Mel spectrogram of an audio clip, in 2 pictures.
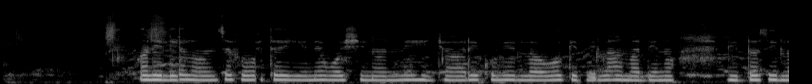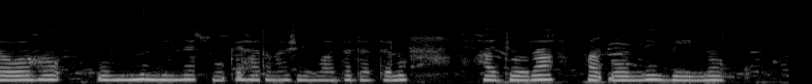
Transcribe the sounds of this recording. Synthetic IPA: wɐlɪlɪloːnsɛfɔːt̪ɛjɪnɛwɔʃːɪnɐnːɪhɪd͡ʒaːɾɪkʊnɪlɔwɔkɪpɪ̰lːɐːmɐd̪ɪnɔɡɪd̪ːɔsɪlɔwɔɦɔʊmːʊmɪnɛsuːkʼɛɦɐt̪ɔnɔʃimːaːd̪ɐd̪ɐd̪ɐlʊ | hɐd͡ʒoɾa | fɐnonːɪbiːnːɔ

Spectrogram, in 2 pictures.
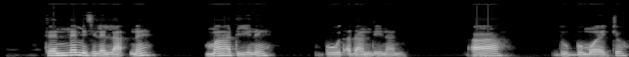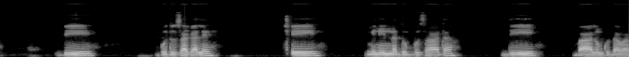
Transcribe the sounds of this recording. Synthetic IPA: t̪ɛnːɛmɪs̬ɪlɛlɐʔnɛ | maːt̪iːnɛ | buːt̪ʼɐd̪ɐnd̪iːnɐn | ʔaː | d̪ʊbːʊmɔjɛt͡ʃːɔ | biː | bʊd̪ʊsɐɡɐlɛ | t͡ʃʼiː | mɪnɪnːɐd̪ʊbːʊsaːd̪ɐ | d̪iː | baːlʊŋkʊd̪ɐbɐ

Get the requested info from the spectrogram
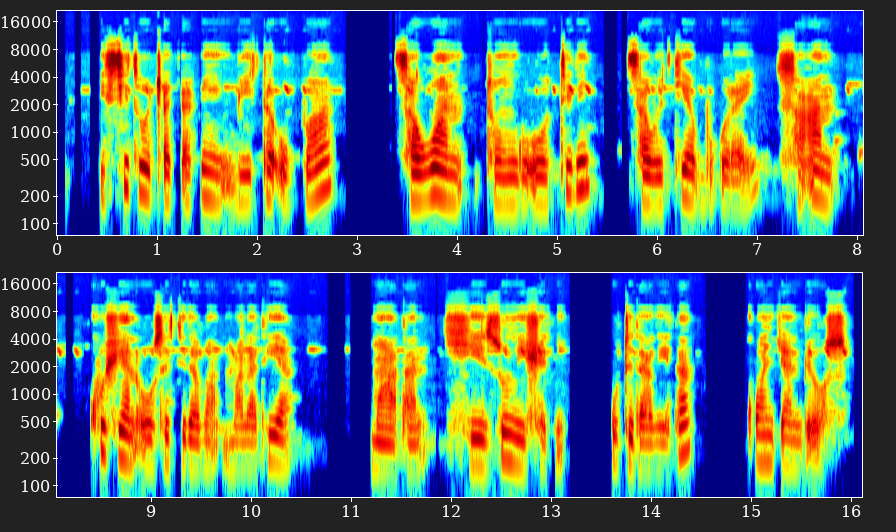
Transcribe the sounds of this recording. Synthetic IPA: ʔɪsːɪt̪oːt͡ʃʼɐt͡ʃʼːɐfɪnbiːt̪ːɐʔʊbːaː | sɐwːaːn | t̪ʰɔŋɡʊo̞ːt̪ːɪd̪ɪ | sɐwɛt̪ːɪjɐbʊkʼʊɾɐ̰jsɐ̰ʔɐnkʰʊʃɪjɐno̞ːsɛt̪ːɪd̪ɐbɐ̰mɐlɐt̪ʰɪjɐ | maːt̪ʰɐn | he̞ːzːʊmiːʃːɐt̪ɪ | ʊt̪ːɪd̪aːɡe̞ːt̪ɐ | kʼɔnt͡ʃʼɪjɐnbɛ̰ʔo̰ːs

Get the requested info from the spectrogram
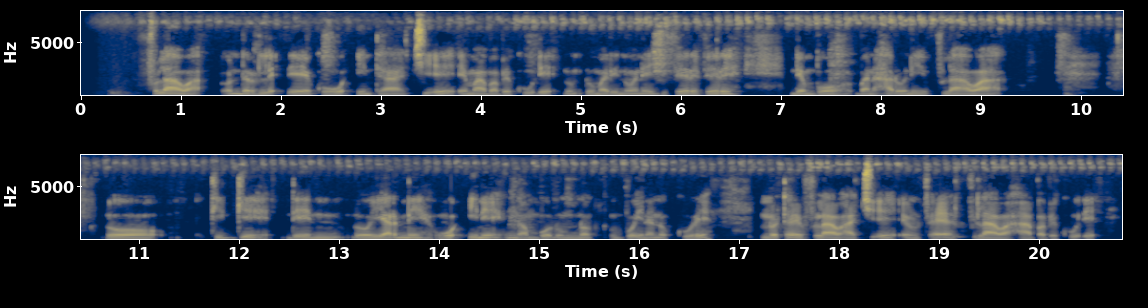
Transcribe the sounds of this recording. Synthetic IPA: fulawa̰ɗɔndɛɾlɛ̰ɗːɛkɔwoʔintat͡ʃḭʔɛʔɛmababɛkʰṵɗɛ̰ɗumɗɔmaɾinɔned͡ʒifɛɾɛfɛɾɛndɛmbɔbanahaɗonifulawa | ɗɔ | tiɡːɛndɛɗɔjaɾnɛwoʔinɛŋɡambɔɗumvoʔinanokːuɾɛnɗɔtawɛfulawahat͡ʃːḭʔɛɛ̰tawɛfilawahababɛkʰṵːɗɛ̰

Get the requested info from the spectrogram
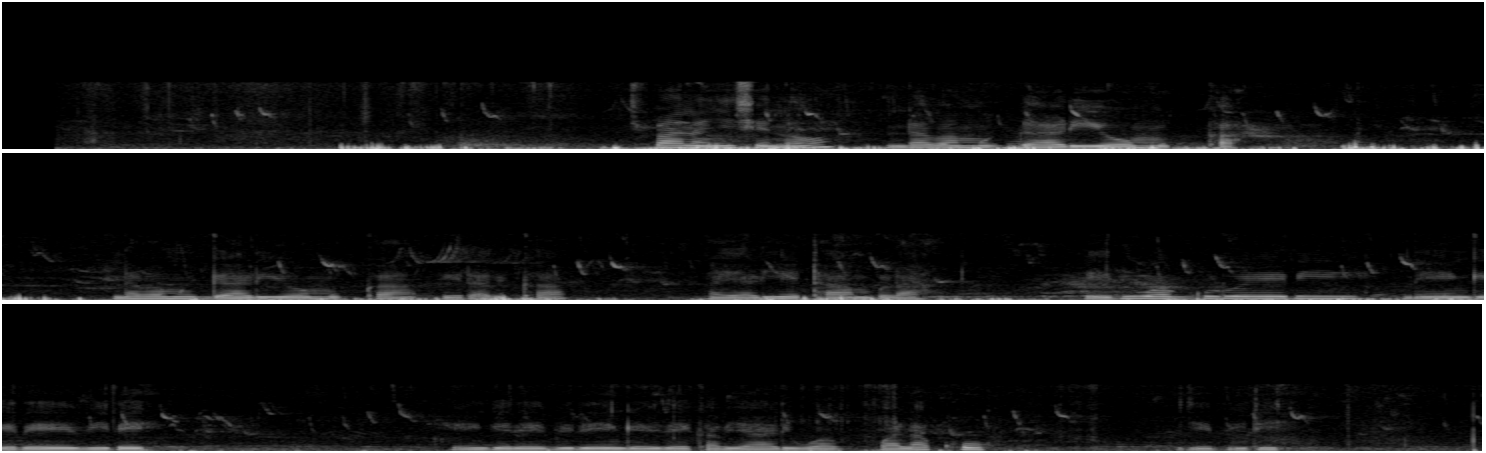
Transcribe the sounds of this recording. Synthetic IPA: eci̥faːnaɲicino̞ndaβamweɡalijo̞ːmukʰːa | ndaβamweɡalijo̞ːmukːa̰e̞ɾa̰βikʰa | ŋɡajalie̞ːtʰaːmbula | ḛɾiwaɡːulwe̞ːɾine̞ːŋɡe̞̰ɾeːβiɾe̞ | ḛŋɡe̞ɾe̞ːβiɾe̞ŋɡeːβiɾe̞kaβjaːliwawalakʰo̞ | ɟeβiɾi

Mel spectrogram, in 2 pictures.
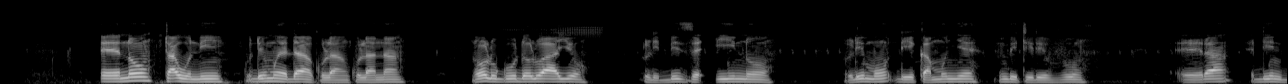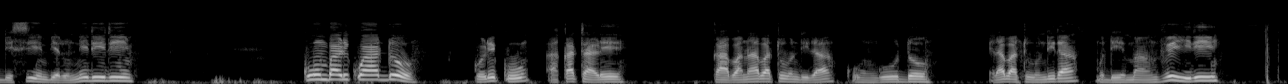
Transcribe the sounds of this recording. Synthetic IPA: e̞no̞taunikudimwe̞ːdaːkulaŋkulana | no̞luɡuːdo̞lwaːjo̞ | lulibizeino̞ | lulimudikamuɲe̞ | mbitiɾivu | eɾaediːndidisiːmbje̞ɾuniɾiɾi | kuːmbalikwaːdo̞ | kulikua̰katale̞ | kaβanaβatuːndiɾakuːŋɡuːdo̞ | e̞ɾaβatuːndiɾamudimaːɱviːɾi

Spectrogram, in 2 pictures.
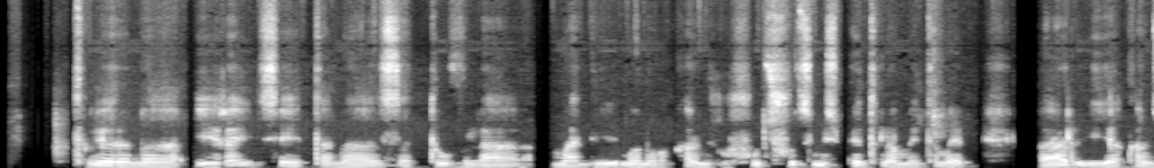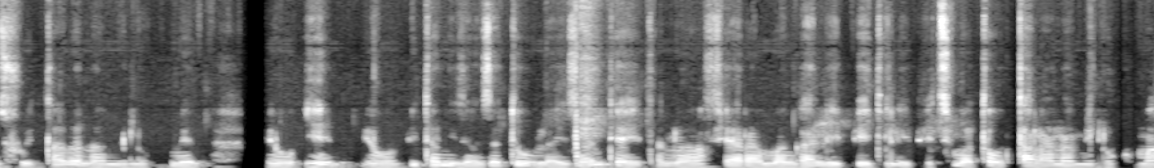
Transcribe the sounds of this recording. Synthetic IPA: t̪ʰueɾanəiɾajz̥eet̪anəzat̪uvuləmand̪emanoakʰand͡ʒufut͡si̥fut͡simisi̥pent̪unəmajnt̪imaj̪t̪i̥ | aɾiliakand͡zufuit̪ananəmilukumen | eweniewampit̪amizanzat̪uvulaizanid̪eaɦet̪ʰanəfjaɾəmaŋɡalebed̪elebet͡simat̪at̪alanəmilukuma

